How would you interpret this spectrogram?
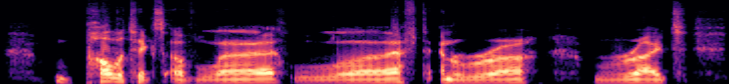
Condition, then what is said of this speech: Stuttering. Okay, so your stutter basically disappears when you sing or you rap, I guess, or when you have a rhythm.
